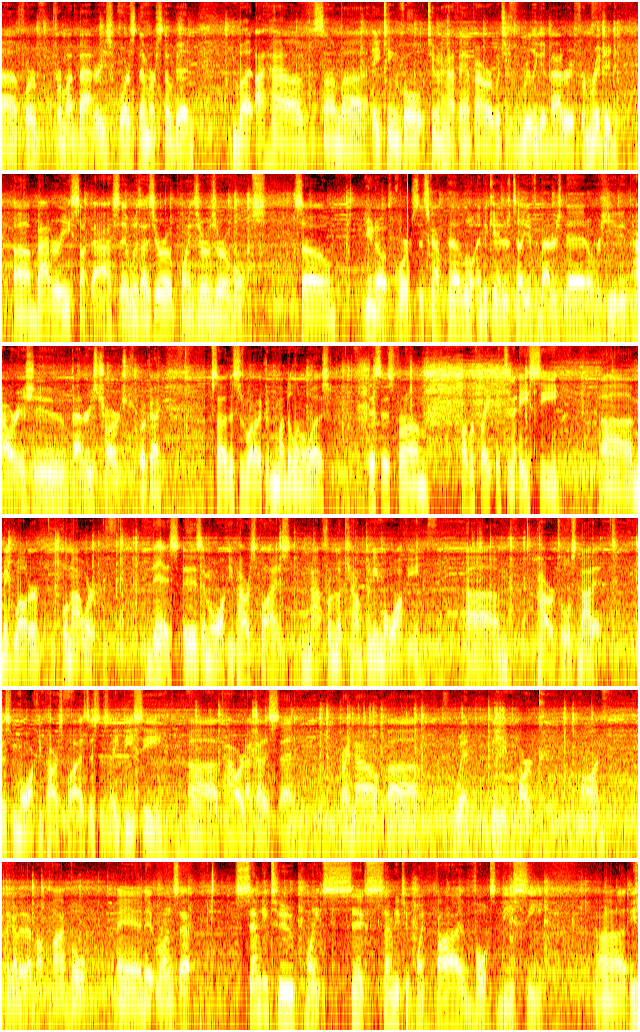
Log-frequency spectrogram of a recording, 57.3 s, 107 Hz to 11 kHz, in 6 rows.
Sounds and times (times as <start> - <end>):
Speech: 0.0 - 21.6, 22.2 - 30.2, 30.8 - 35.0, 35.6 - 42.6, 43.2 - 50.6, 51.2 - 55.9, 56.6 - 57.2
Music: 0.0 - 57.2.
